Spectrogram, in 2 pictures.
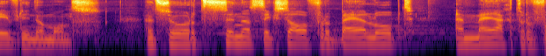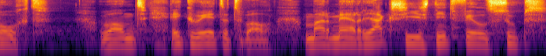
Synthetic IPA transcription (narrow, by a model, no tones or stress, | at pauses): efnitɔmɔnsɦətsoːrtsɪnɑsɪxsɛlˠfoːrbɛjloːp̚t | ɛnmɛjɑxtərvɔlˠxt | ʋɑntɪkʋeːtɦətʋɛlˠmaːrmɛjnreɑksiɪsnitfeːlˠsups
